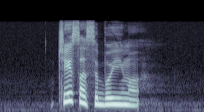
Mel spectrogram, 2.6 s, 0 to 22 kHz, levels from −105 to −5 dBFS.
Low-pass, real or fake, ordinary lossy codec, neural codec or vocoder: 10.8 kHz; real; none; none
